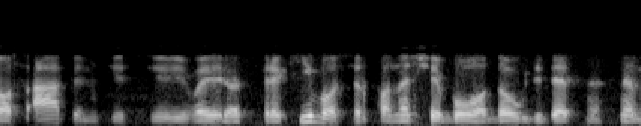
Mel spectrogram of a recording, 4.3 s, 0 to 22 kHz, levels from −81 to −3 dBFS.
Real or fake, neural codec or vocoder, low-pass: real; none; 5.4 kHz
